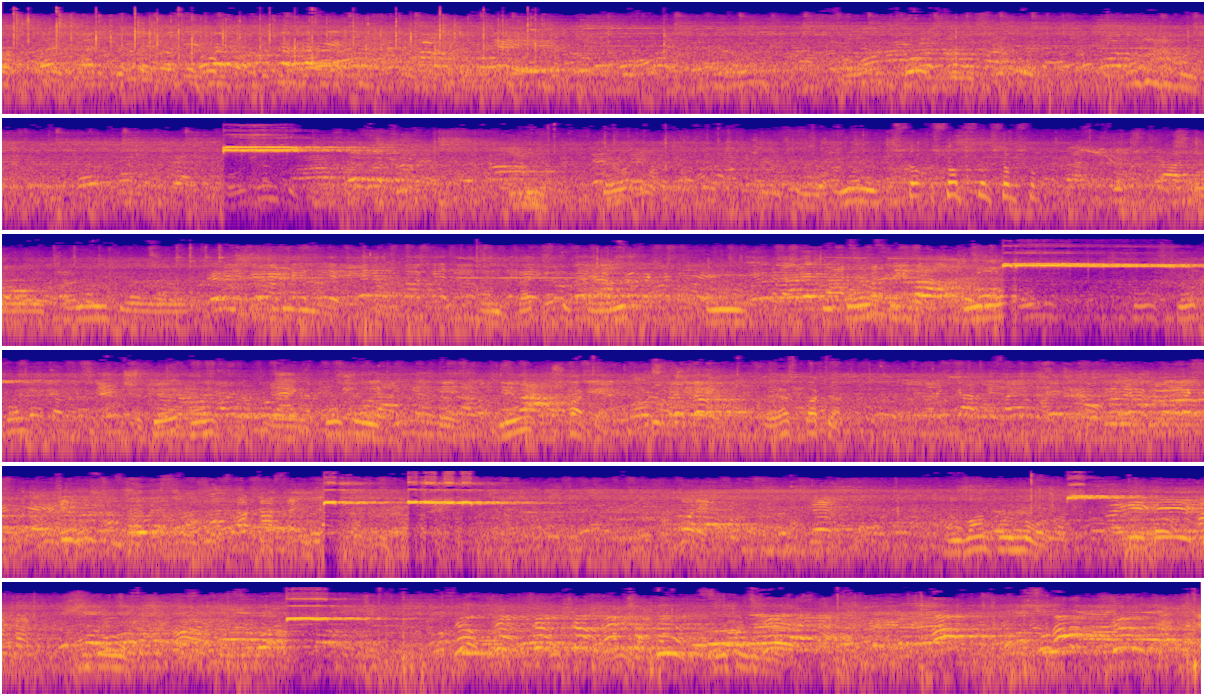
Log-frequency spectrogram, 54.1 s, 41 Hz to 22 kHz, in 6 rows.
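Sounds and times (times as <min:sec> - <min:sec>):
crowd chatter: 0:00.0 - 0:54.0
voices in an arena hall: 0:00.0 - 0:54.0
referee's whistle blast: 0:10.7 - 0:11.8, 0:25.5 - 0:27.1, 0:38.4 - 0:40.1, 0:44.0 - 0:44.6, 0:47.2 - 0:48.0.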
